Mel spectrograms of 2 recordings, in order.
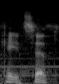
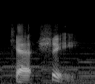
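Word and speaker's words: Cait Sith: yes catchy lovely and if you're wondering why we're pronouncing that that way it's an actual celtic term for one of the fae yeah before i knew that i used to pronounce it kate sith like everyone else same here and then i found out about it and it's like oh it's supposed to be catchy and now we're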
